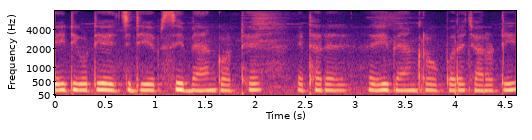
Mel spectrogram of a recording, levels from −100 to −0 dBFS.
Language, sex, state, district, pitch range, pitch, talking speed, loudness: Odia, female, Odisha, Khordha, 200-215 Hz, 210 Hz, 145 wpm, -17 LUFS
